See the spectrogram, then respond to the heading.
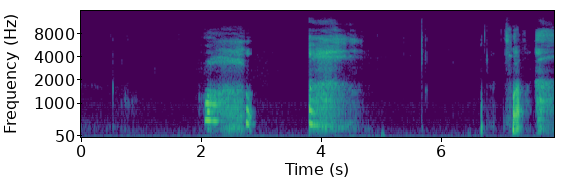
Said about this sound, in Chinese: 这么晚打哈欠不行啊？没有，不困的，就是打个哈欠。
